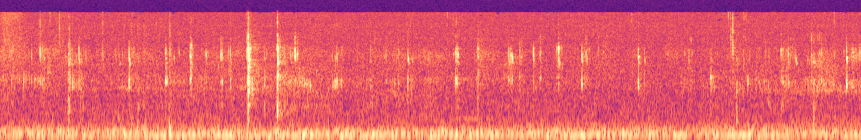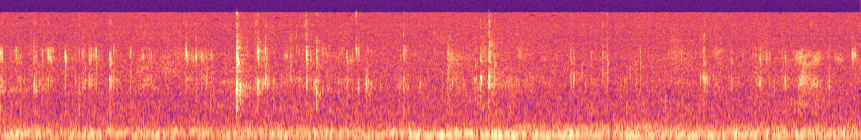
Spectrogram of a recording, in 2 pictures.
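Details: Kittens eating dry kibble indoors at night, their chewing a rapid patter of sharp crunchy clicks with a few louder snaps, over a constant low household hum.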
